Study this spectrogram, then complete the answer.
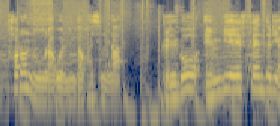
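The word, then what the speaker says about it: Tyronn Lue: 그리고 터런 루, 보통 사람들이 타이론 루라고 많이 읽는데 본인이 밝히기로 터런 루라고 읽는다고 했습니다.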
